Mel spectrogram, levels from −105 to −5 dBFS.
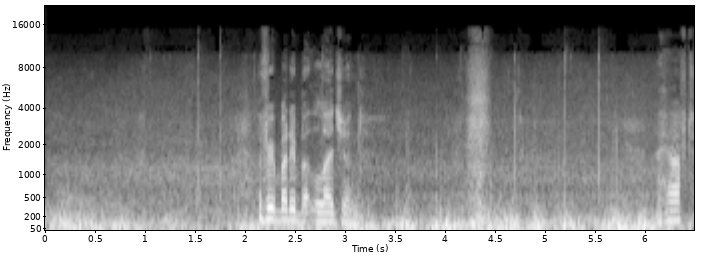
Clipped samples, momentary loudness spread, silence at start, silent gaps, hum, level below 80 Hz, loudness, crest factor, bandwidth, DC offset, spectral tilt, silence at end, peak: under 0.1%; 13 LU; 0 s; none; none; -24 dBFS; -19 LUFS; 18 dB; 11 kHz; under 0.1%; -7 dB/octave; 0 s; 0 dBFS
